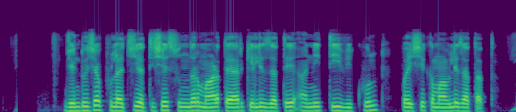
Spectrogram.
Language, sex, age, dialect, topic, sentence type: Marathi, male, 18-24, Varhadi, agriculture, statement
